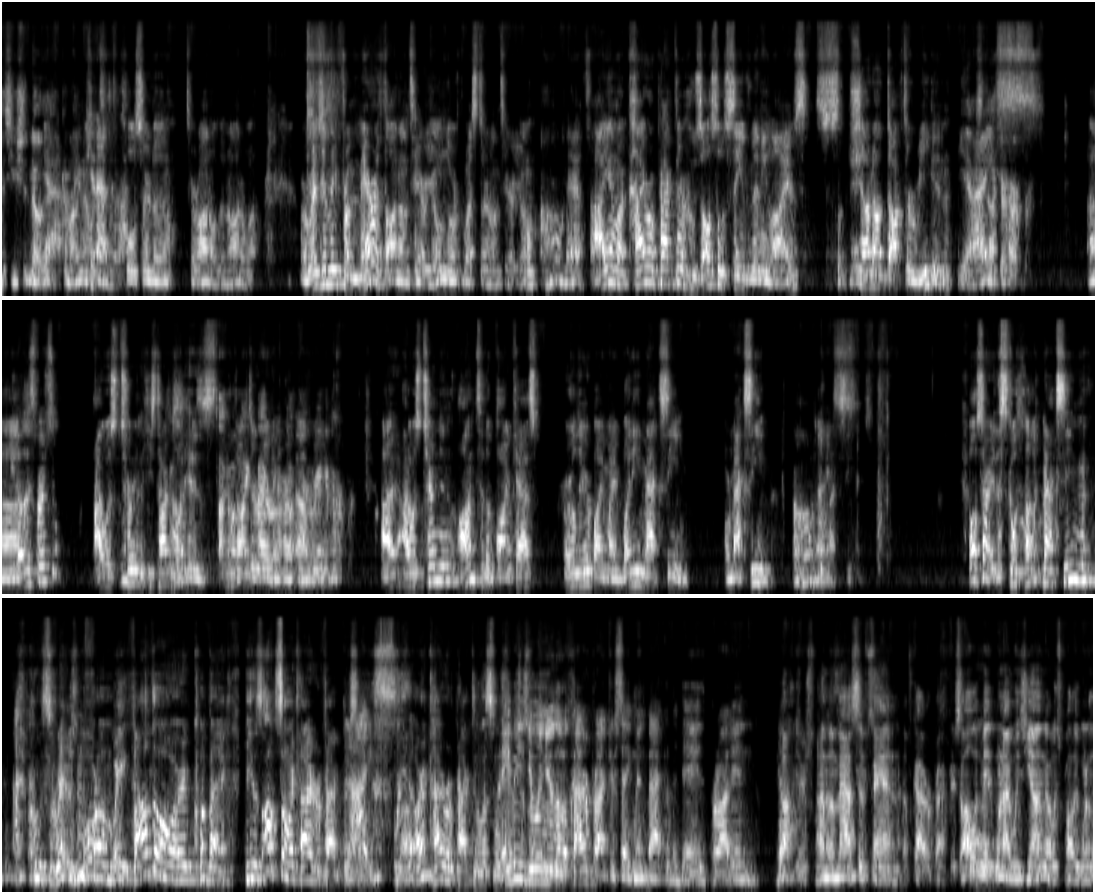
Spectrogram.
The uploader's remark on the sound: recovered from a laptop room recording, please excuse the restored audio quality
